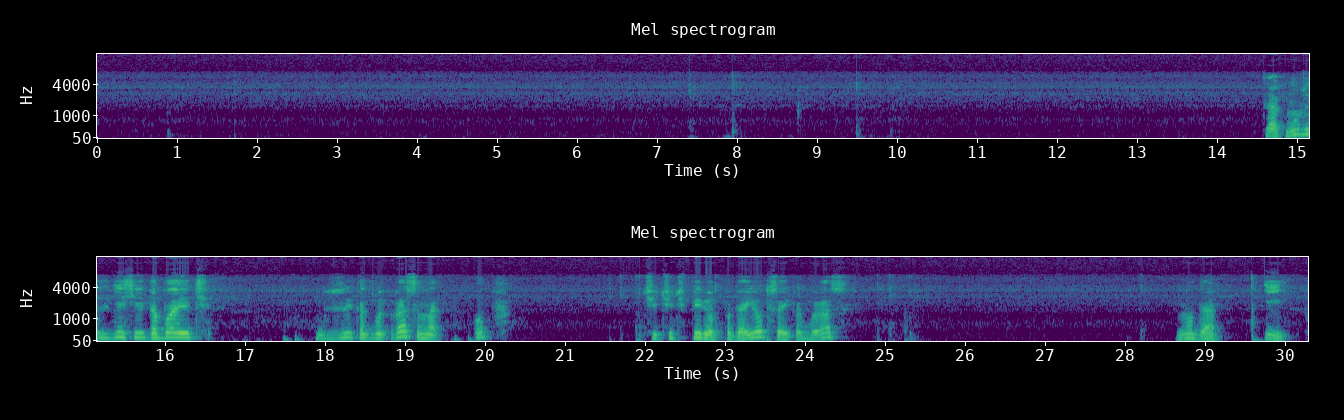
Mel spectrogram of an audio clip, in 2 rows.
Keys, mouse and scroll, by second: 2.6-7.7 drag, 8.0-9.6 middle drag, 15.2 click, 16.1 click, 17.5 g, 19.7 r, 22.0 middle click, 22.9-23.6 scroll down 1, 23.6 r, 25.4-28.3 middle drag.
